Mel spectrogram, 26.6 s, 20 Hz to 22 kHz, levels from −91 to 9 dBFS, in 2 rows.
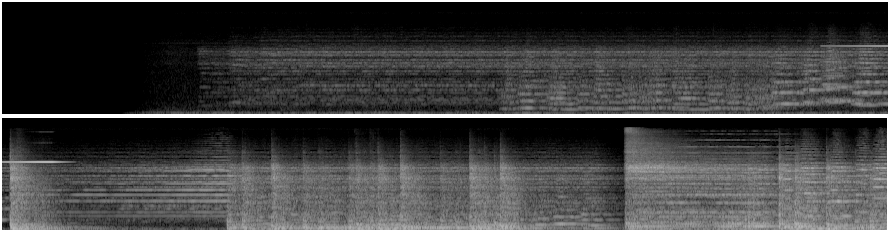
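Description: At 12.28 s a loudspeaker feedback squeal begins. A single high tone near 4.4 kHz rises out of the sound. It swells over roughly one and a half seconds until it sits about 10 dB above everything else. Then it stops at 14.40 s. The cause is an acoustic loop. The microphone hears the loudspeaker it feeds. At 4.4 kHz the loop gain tops one, so that frequency feeds itself and grows.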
